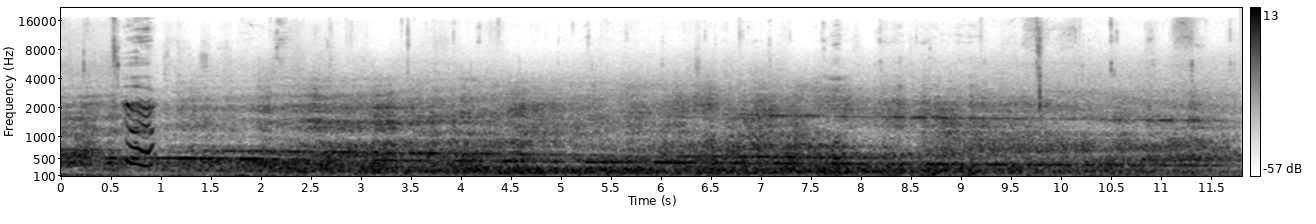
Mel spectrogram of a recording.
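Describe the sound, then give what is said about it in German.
A loud, steady airplane roar fills the whole stretch, a broad low rumble with a faint whine on top that shifts slowly in pitch as it passes overhead. “Oh, ein Flugzeug.”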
